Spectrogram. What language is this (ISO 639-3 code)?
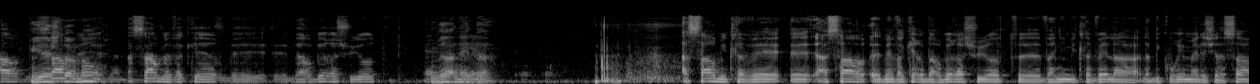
heb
